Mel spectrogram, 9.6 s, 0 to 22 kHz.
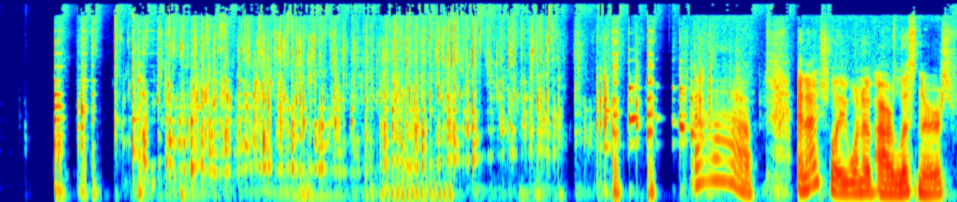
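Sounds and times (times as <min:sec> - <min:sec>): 
cocktail pouring into a glass: 0:01.1 - 0:06.2
speech: 0:07.4 - 0:09.5.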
